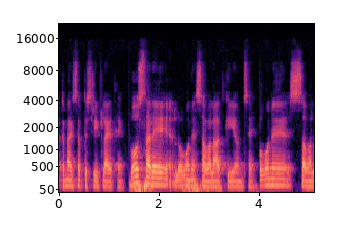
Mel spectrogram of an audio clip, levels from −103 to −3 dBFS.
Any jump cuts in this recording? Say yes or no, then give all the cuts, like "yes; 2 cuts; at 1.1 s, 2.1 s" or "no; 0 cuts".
yes; 2 cuts; at 1.2 s, 4.0 s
